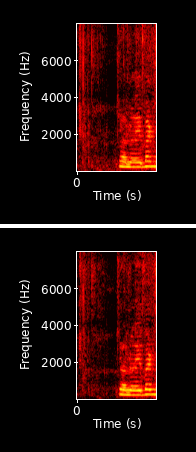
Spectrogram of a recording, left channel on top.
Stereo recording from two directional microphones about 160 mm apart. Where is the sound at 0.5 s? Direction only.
15° right (ahead or behind).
